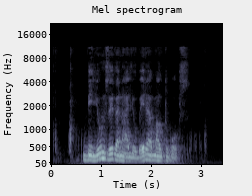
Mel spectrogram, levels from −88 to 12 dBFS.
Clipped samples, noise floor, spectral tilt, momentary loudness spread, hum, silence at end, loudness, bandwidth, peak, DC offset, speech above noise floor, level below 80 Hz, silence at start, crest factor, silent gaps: under 0.1%; -64 dBFS; -8.5 dB/octave; 14 LU; none; 0.75 s; -26 LUFS; 11.5 kHz; -12 dBFS; under 0.1%; 39 dB; -60 dBFS; 0.35 s; 16 dB; none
